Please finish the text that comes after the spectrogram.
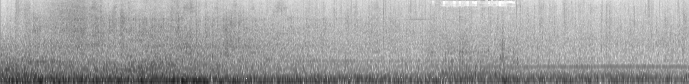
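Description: An Incendio fire spell cast in Hogwarts Legacy erupts as a loud, roaring burst of flame with a deep rumble, swelling over the first second and a half and then settling into a steady, lower hiss.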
